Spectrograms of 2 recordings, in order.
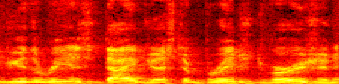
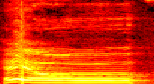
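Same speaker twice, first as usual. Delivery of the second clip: put-on announcer voice, higher and louder; 7 semitones higher, 10 dB louder than usual. Opening the episode with an Ed McMahon impression. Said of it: "that's my Ed McMahon impression".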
